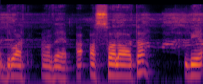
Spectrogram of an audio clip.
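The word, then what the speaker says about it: الصلوة: Et ce waw-là, on ne le prononce pas, tout simplement. On allonge comme si c'était un alif dans l'écriture hors coranique.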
